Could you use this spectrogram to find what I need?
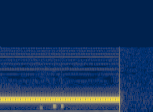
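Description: A steady telephone dial tone hums as a call is being placed: one unbroken mid-pitched note held at even loudness, then cut off abruptly with a brief click near the end.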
